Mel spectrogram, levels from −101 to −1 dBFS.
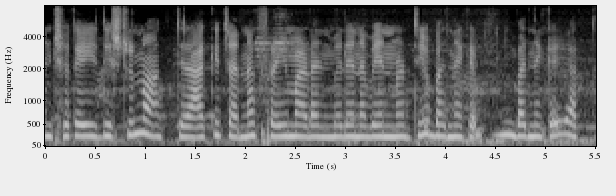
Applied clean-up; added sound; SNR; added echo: none; none; none; none.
